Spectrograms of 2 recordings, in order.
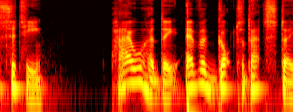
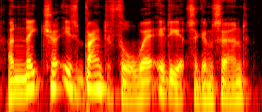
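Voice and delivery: usual speaking voice

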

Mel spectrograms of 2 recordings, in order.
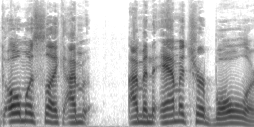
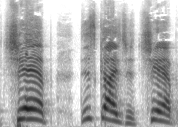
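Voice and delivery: louder, higher mock call to the room; imitating loud greeting; 8 semitones higher, 7 dB louder, slower than usual. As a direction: announce him to the whole queue. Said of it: "He's like".

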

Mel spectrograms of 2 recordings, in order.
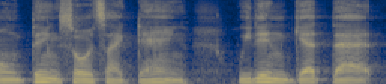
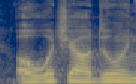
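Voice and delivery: mildly raised, louder mimicked question; curious onlookers; 6 semitones higher, 6 dB louder than usual. Other dudes approaching players at flag practice, curious call. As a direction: call out like a nosy passerby. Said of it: "dudes would come out there and be like".

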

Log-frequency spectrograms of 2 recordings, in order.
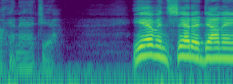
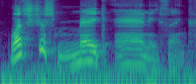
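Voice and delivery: mocking quote; 6 semitones lower, 9 dB quieter, slower than usual. Mocks a woman's favorite phrase.

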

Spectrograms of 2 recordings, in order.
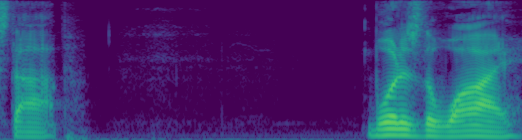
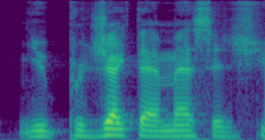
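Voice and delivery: ordinary delivery

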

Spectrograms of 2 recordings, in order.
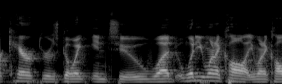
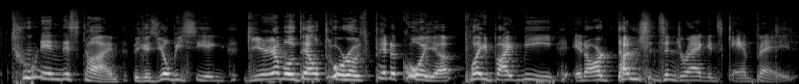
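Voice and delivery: louder, slow hammed-up trailer announcer; mock trailer voiceover; 5 semitones higher, 7 dB louder, slower than usual. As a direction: sell it like a movie trailer.

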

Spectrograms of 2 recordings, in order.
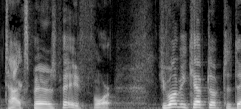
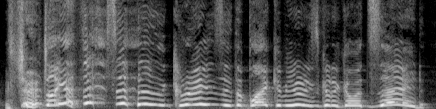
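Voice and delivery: laughing in disbelief. Real, not acted. Laughing again at the footage.

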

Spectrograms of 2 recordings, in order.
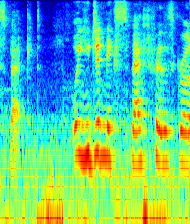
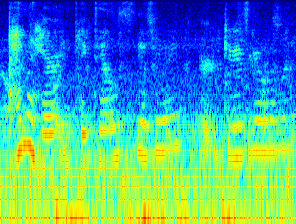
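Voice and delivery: ordinary talk

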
